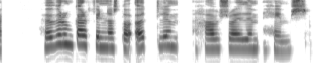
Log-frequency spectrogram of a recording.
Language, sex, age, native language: Icelandic, female, 18-19, Icelandic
